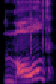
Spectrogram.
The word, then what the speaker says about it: Mould: Mold? M-O-U-L-D? – That's how I pronounced it, too.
